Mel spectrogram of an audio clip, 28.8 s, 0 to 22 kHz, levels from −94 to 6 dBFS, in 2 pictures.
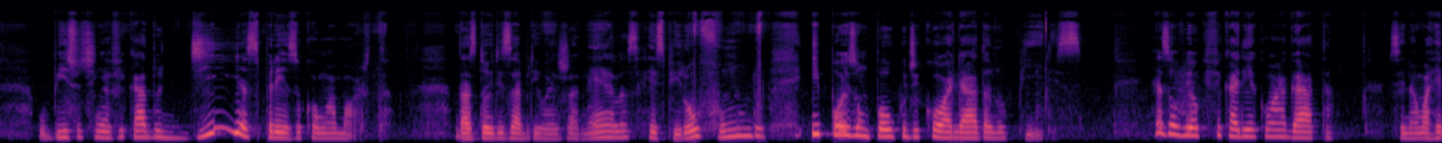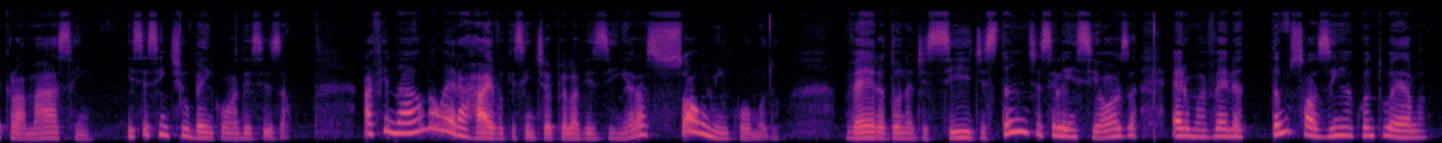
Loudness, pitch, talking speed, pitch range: -37 LUFS, 175 Hz, 140 wpm, 155-220 Hz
